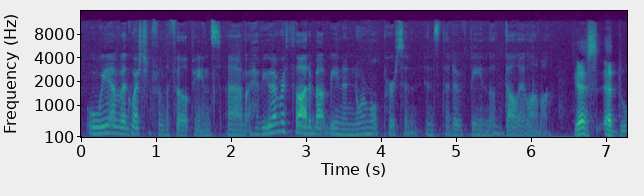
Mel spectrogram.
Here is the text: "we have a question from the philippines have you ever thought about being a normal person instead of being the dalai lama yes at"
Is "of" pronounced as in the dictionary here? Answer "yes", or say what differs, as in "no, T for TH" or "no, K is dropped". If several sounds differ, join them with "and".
yes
